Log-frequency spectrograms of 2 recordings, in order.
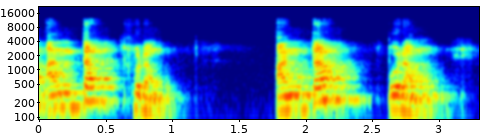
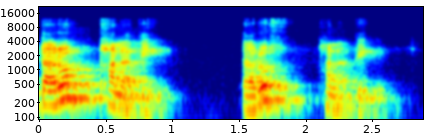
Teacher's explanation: Upadmaniya, there is somewhat like a phakara sound.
